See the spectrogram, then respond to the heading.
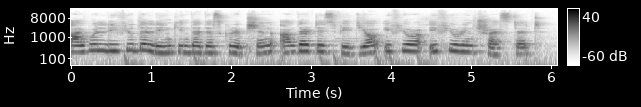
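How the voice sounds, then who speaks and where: Noticeable background noise sits behind a woman speaking at a moderate pace with hardly any pauses. Her medium pitch stays fairly even. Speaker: craft tutorial maker. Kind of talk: tutorial. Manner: calm, instructive.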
